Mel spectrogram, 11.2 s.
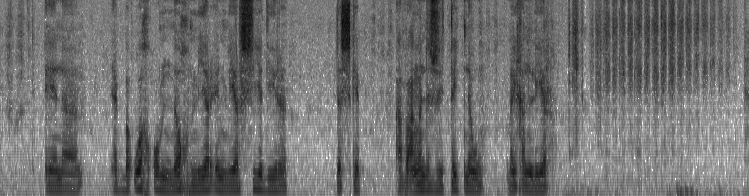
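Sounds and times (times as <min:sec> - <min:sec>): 
speech: 0:00.7 - 0:08.4
sanding wooden carving: 0:05.4 - 0:11.1.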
